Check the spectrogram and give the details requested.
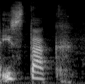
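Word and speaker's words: استكثرتم: Istakthartum. Nah, istak. Karena hurufnya huruf yang ketiganya 1, 2, 3. Hurufnya fathah, maka dibacanya istak. Alah bocor. Istak dibacanya.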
